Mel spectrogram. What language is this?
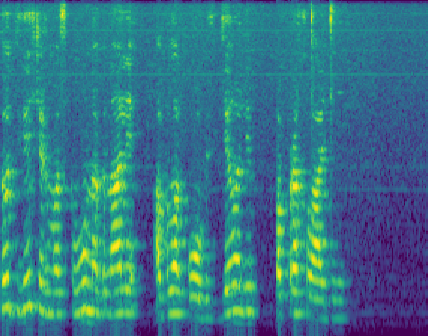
Russian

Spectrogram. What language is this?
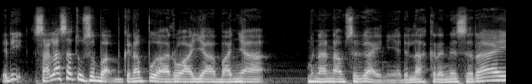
Malay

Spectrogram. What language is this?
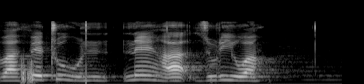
Venda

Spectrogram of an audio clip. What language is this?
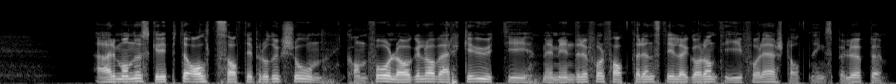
Norwegian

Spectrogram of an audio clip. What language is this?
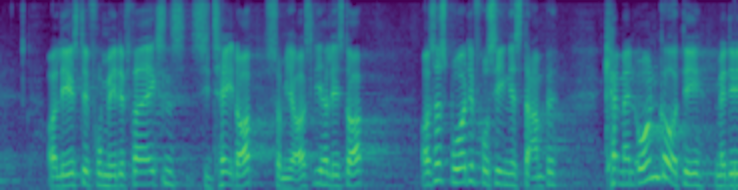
Danish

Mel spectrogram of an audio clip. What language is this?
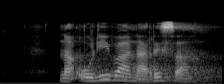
Venda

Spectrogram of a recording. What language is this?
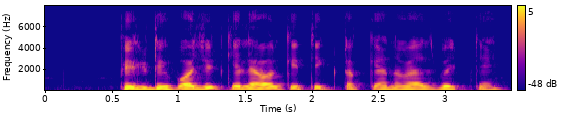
Marathi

